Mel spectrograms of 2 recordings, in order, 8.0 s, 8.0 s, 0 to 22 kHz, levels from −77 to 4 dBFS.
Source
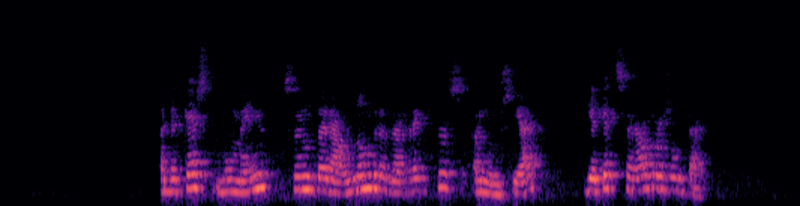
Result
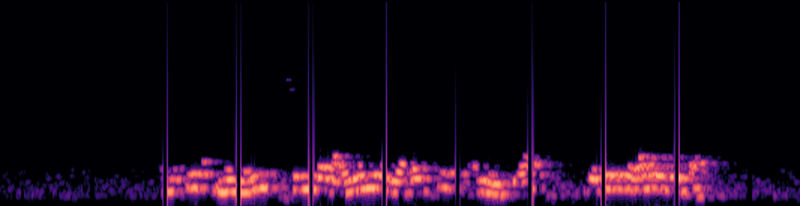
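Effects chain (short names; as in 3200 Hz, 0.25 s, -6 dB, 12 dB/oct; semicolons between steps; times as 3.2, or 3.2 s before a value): Wiener smoothing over 15 samples; 4.61–5.27 HPF 150 Hz 24 dB/oct; auto swell 0.225 s; compressor 6:1, threshold -28 dBFS, peak gain reduction 7.5 dB; loudest bins only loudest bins 4; chorus voices 2, 0.53 Hz, delay 19 ms, depth 4.9 ms; darkening echo 0.108 s, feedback 21%, low-pass 4800 Hz, level -22 dB; 5.94–6.43 reverb throw, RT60 0.88 s, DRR 5.5 dB; maximiser +31.5 dB; crackling interface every 0.73 s, samples 2048, zero, from 0.89; gain -6.5 dB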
